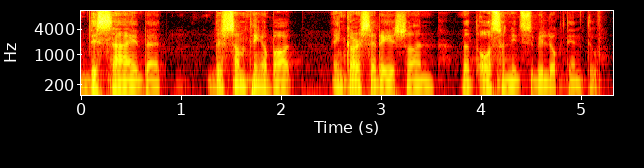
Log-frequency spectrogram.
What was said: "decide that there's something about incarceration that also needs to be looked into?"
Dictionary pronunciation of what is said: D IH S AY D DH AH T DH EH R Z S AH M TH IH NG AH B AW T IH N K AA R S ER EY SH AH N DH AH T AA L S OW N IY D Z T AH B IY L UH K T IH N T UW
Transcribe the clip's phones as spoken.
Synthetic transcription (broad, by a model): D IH S AY D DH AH T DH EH R S AH M TH IH NG AH B AW T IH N K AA R S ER EY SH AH N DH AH T AA L S OW N IY D S T AH B IY L UH K T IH N T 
